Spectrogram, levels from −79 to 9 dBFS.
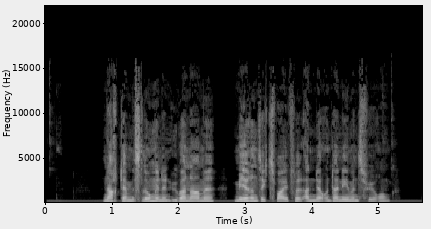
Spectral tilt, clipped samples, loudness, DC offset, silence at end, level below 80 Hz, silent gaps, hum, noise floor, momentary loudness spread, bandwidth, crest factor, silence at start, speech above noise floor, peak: -4 dB/octave; under 0.1%; -22 LUFS; under 0.1%; 0.45 s; -46 dBFS; none; none; -51 dBFS; 8 LU; 16 kHz; 22 dB; 0.05 s; 29 dB; -2 dBFS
